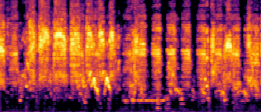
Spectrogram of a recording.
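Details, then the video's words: Colourful budgies chattering together in a busy, unbroken stream of bright, high chirps and rasping warbles, rising and falling in loudness every half second or so. "Cute Colourful Budgies Chirping Sounds"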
